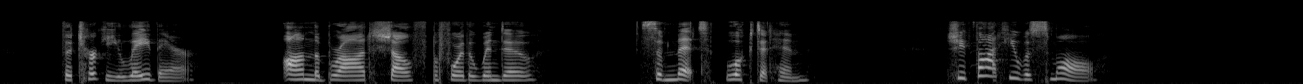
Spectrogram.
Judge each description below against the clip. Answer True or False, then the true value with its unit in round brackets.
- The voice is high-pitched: True (205 Hz)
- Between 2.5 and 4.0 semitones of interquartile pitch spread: True (2.9 semitones)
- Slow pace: True (90 wpm)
